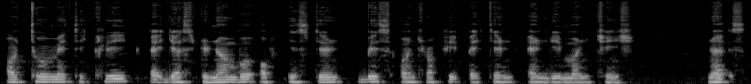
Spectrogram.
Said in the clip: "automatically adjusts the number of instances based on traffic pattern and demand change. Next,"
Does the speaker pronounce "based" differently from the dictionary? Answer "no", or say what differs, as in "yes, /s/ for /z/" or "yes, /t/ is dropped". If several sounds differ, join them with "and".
yes, /t/ is dropped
